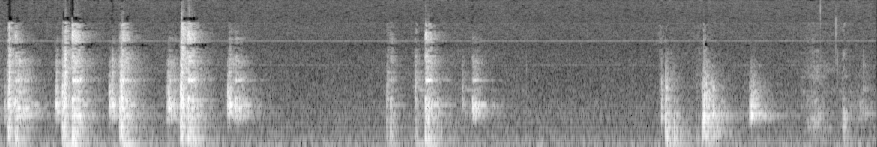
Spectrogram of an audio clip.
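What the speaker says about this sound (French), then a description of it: "on verse tout ça dans une passoire, à nouveau, pour pouvoir égoutter, je dirais, le plus possible de sucre liquide" Sugared sweet corn kernels poured into a metal colander to drain off liquid sugar, giving several clustered bursts of rattling, clattering impacts in three quick groups, close and fairly loud with brief pauses between.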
